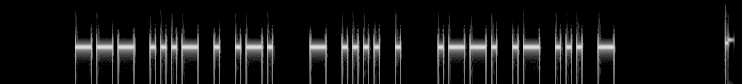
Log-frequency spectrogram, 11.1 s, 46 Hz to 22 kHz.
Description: Morse code, heard as a keyed tone, about 15 wpm, 700 Hz. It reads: OVER THE PAST
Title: Sets of 3 Words 15wpm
